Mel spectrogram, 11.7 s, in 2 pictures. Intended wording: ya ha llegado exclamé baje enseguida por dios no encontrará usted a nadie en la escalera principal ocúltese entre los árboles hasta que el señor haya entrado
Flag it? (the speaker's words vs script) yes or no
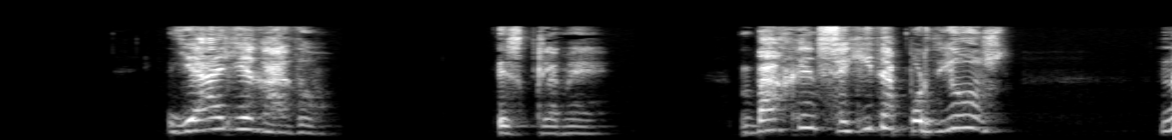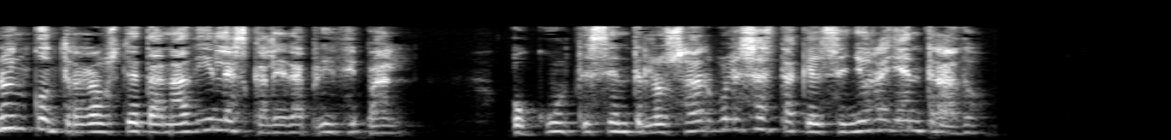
no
